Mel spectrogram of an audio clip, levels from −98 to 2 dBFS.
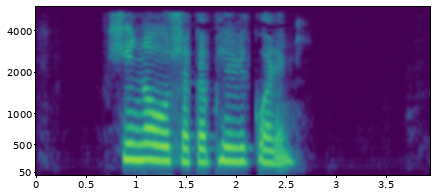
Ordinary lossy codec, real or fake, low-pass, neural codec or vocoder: AAC, 32 kbps; fake; 5.4 kHz; codec, 16 kHz, 8 kbps, FreqCodec, larger model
